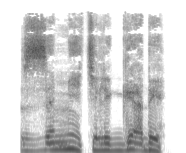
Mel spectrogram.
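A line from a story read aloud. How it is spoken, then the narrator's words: Angry hiss. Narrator (Russian): зло прошипел Остап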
